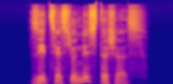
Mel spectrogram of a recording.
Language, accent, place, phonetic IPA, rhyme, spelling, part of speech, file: German, Germany, Berlin, [zet͡sɛsi̯oˈnɪstɪʃəs], -ɪstɪʃəs, sezessionistisches, adjective, De-sezessionistisches.ogg
- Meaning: strong/mixed nominative/accusative neuter singular of sezessionistisch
